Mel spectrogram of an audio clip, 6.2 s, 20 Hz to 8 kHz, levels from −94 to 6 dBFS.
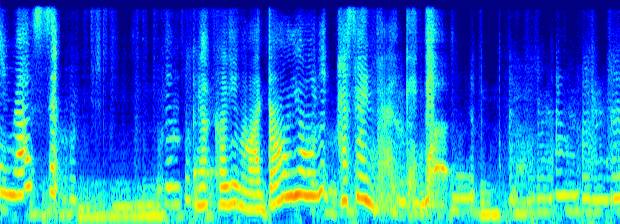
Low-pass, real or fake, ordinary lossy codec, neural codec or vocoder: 7.2 kHz; fake; none; codec, 16 kHz, 1 kbps, FreqCodec, smaller model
